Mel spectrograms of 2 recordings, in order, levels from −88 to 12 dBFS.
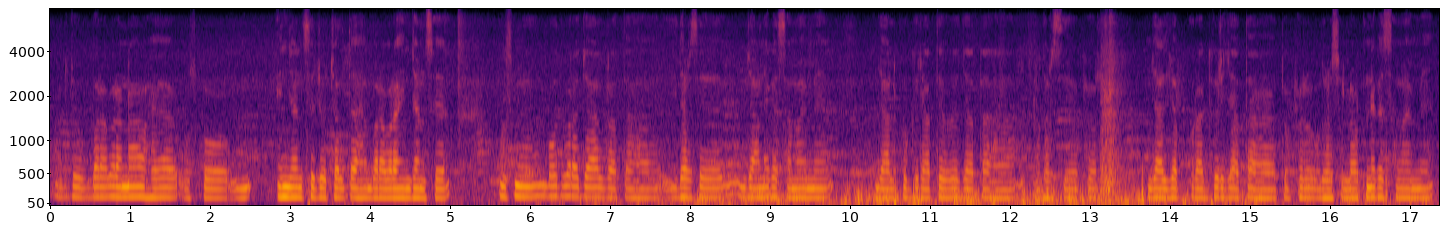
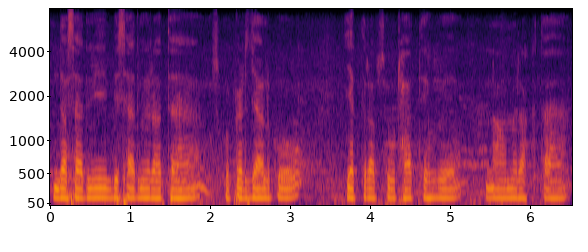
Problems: constant background noise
